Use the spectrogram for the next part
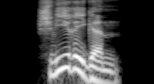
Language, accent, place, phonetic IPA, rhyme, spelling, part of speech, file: German, Germany, Berlin, [ˈʃviːʁɪɡəm], -iːʁɪɡəm, schwierigem, adjective, De-schwierigem.ogg
- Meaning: strong dative masculine/neuter singular of schwierig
